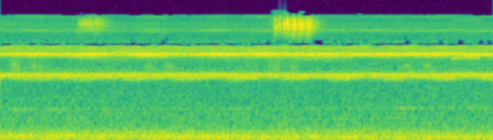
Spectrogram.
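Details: A constant high cricket chorus from a New England summer, layered tones droning without pause, broken by two short, very high sizzling bursts about two seconds apart and a quiet low rumble.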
